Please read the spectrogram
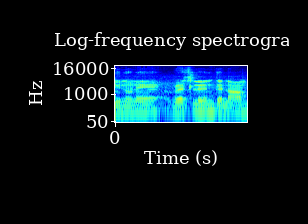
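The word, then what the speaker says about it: Wechsler: तो इन्होंने वैसलर इनके नाम का नाम से डब्ल्यू से वेसलर नाम बना है इनका।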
